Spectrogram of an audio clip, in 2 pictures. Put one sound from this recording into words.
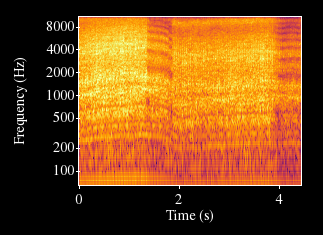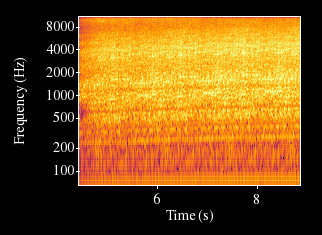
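A heavy truck engine hums steadily as the truck drives along.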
